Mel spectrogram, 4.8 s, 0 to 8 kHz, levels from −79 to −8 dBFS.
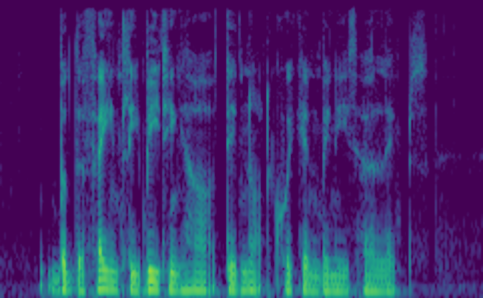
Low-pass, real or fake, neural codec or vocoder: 7.2 kHz; real; none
